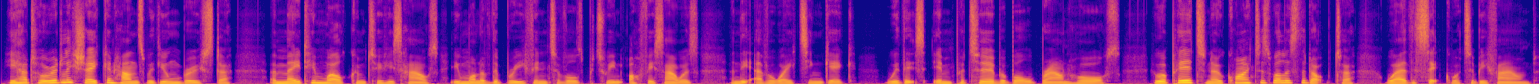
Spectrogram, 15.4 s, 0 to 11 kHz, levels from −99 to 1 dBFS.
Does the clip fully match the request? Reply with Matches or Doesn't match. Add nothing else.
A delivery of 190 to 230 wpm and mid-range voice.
Matches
